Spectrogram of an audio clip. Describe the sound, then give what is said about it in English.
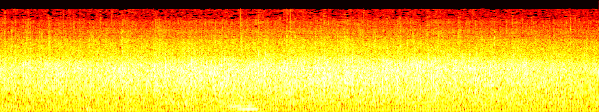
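Steady applause from an audience, a dense wash of many hands clapping at an even level for several seconds without a break, with no voices standing out. “Were my children applauding there?”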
